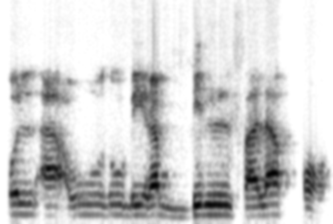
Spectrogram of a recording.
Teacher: یعنی جب آپ اس کو سکون کے ساتھ پڑھیں گے تو آپ پڑھیں گے قل اعوذ برب الفلق, تو قاف موٹا تو ہے, مستعلیہ تو ہے, لیکن اس پہ قلقلہ بھی آ گیا ہے سکون ہونے کی وجہ سے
